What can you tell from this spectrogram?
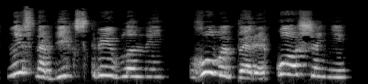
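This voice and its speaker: A storyteller reading a fairy tale aloud in an expressive, lively way. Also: very high voice, unhurried.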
